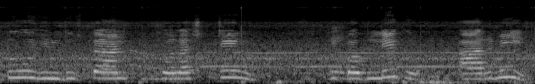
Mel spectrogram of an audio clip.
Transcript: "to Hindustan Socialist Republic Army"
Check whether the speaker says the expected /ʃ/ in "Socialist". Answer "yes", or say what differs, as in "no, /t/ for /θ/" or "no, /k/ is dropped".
no, /ʃ/ is dropped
